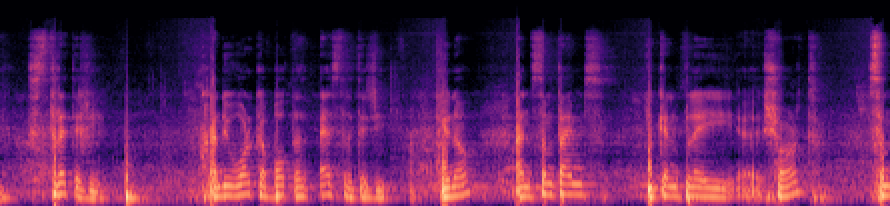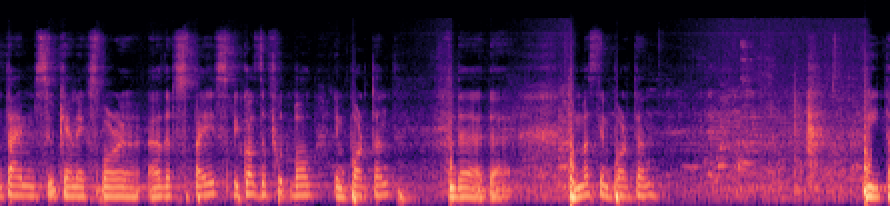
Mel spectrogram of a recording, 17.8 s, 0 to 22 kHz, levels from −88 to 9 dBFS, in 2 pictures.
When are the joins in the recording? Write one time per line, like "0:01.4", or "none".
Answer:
none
